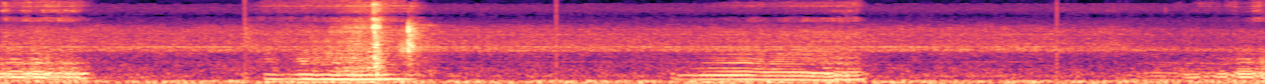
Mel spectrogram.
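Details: Chihuahua snoring in its sleep, two drawn-out, nasal, faintly whistling snores roughly two seconds apart, with a constant low background hum.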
